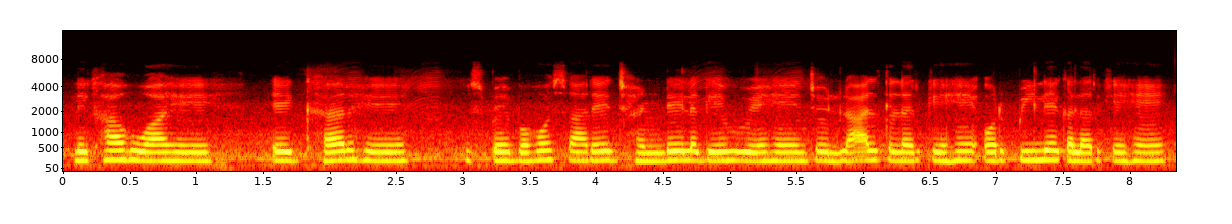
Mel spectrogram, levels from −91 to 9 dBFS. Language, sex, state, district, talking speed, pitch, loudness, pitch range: Hindi, female, Madhya Pradesh, Bhopal, 165 wpm, 195 Hz, -15 LUFS, 190-200 Hz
